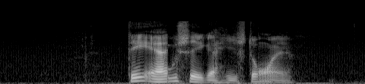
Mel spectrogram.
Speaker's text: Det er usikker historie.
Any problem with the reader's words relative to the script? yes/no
no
